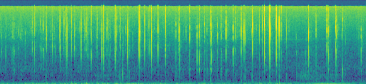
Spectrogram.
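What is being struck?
Faux fur plush pouch.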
